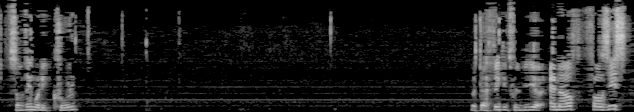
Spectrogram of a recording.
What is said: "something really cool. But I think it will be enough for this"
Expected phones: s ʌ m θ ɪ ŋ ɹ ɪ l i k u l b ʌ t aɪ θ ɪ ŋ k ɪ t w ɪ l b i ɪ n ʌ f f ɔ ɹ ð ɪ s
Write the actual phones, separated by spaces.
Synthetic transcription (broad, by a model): s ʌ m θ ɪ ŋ w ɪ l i k u l b ʌ t aɪ θ ɪ ŋ k ɪ t w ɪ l b i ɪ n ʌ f f ɔ ɹ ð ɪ s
